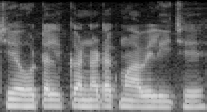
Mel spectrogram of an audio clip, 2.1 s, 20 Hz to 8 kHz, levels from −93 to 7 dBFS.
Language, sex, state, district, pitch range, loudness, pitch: Gujarati, male, Maharashtra, Mumbai Suburban, 115-125 Hz, -13 LUFS, 120 Hz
